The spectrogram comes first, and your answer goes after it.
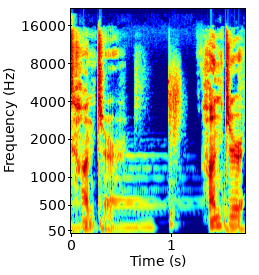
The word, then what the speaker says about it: Hunter x Hunter: number seven Hunter x Hunter Hunter x Hunter pronounced Hunter Hunter starts out with a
